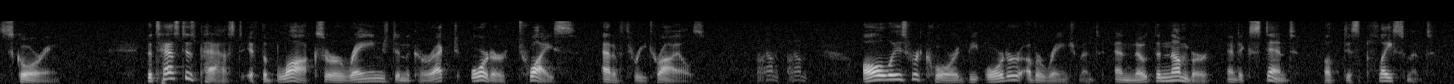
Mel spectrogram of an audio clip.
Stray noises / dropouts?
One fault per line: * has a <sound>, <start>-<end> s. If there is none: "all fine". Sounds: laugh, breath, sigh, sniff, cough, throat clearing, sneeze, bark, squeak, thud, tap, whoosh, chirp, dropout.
* has a laugh, 7.6-8.1 s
